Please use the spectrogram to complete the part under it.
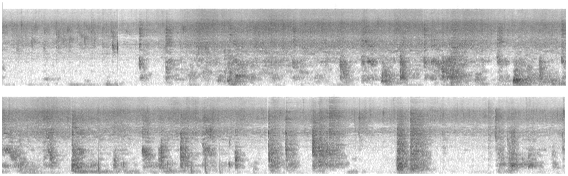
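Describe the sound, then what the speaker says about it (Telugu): Onions sizzle in hot oil in a pan while being stirred. A loud, close frying hiss is broken by repeated scraping and clattering of a utensil against the pan. "బాగా వేడైంది నూనె అయితే ఉల్లిగడ్డలు కూడా వేసేస్తున్నా ఉల్లిగడ్డలు అయితే ఒకసారి కలిపేస్తా"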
